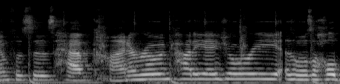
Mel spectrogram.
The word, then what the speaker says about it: Cartier: being cartier jewelry cartier i literally watched a french do on youtube explain me how to pronounce it like two minutes ago so he said cartier i'm gonna go with that if you don't know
